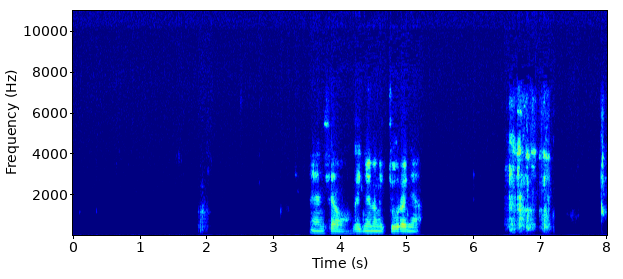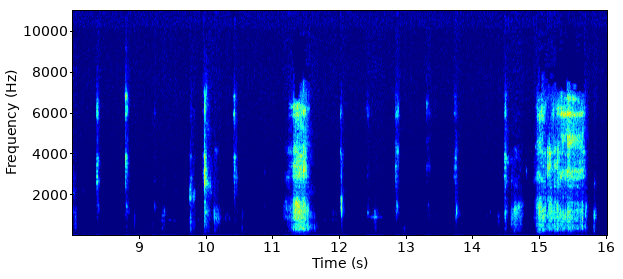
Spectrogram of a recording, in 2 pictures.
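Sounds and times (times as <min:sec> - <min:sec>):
person chewing juicy fruit: 0:06.5 - 0:07.3, 0:07.9 - 0:16.0
wet mouth clicks and smacks: 0:07.9 - 0:09.0.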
